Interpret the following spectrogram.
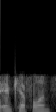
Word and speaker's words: enkephalins: I know we have endorphins, and then what are these enkephalins? Yeah, am I pronouncing it right? Enkephalins.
